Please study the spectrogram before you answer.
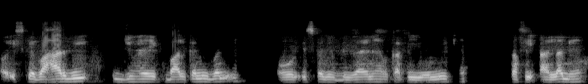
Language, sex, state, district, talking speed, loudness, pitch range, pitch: Hindi, male, Uttar Pradesh, Jyotiba Phule Nagar, 215 wpm, -20 LUFS, 120-135 Hz, 125 Hz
